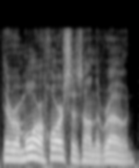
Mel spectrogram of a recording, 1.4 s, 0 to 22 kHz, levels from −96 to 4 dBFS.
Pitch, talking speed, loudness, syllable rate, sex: 145 Hz, 300 wpm, -15 LUFS, 7.4 syllables/s, male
